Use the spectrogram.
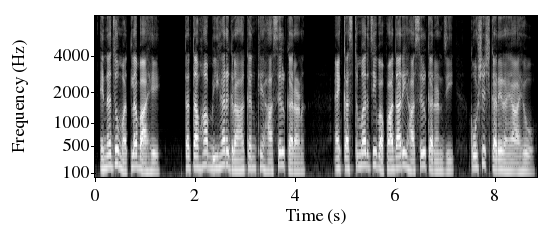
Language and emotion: Sindhi, neutral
